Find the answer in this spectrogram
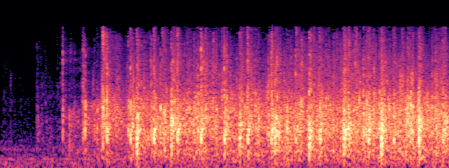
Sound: applause

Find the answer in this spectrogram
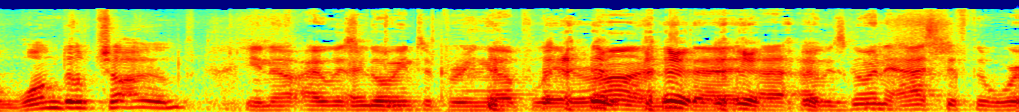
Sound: laughing

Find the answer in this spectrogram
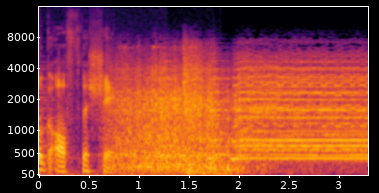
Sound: crashes

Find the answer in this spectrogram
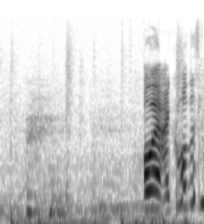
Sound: laughs

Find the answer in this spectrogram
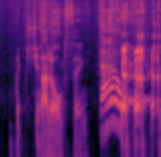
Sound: laughter

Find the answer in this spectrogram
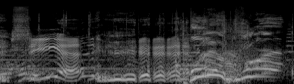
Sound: laughing

